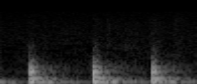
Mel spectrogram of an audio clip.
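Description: Three knocks on drywall over a wooden stud give short, solid, dull thuds with a low body and almost no ring. The firmer sound marks the stud right behind that spot.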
